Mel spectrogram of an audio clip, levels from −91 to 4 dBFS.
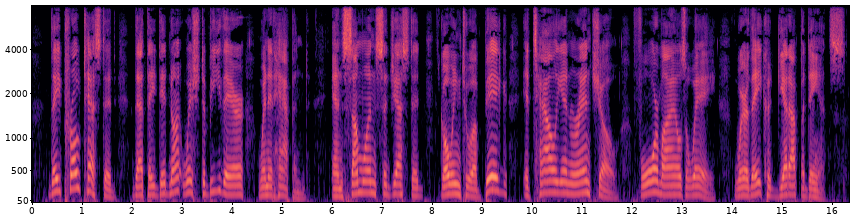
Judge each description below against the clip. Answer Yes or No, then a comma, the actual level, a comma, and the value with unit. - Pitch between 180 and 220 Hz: No, medium, 140 Hz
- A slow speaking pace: Yes, slow, 120 wpm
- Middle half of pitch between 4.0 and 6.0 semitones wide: Yes, average, 4.7 semitones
